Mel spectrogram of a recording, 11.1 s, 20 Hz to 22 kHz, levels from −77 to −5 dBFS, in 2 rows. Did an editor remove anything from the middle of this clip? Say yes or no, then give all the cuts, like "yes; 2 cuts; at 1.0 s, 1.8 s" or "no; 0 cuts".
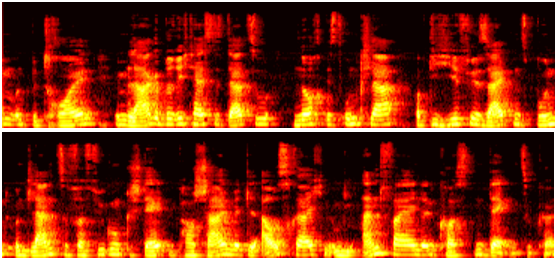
no; 0 cuts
